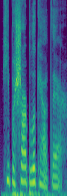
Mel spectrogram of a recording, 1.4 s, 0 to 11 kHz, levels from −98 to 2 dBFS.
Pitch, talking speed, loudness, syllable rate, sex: 210 Hz, 220 wpm, -17 LUFS, 5.6 syllables/s, female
